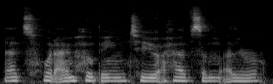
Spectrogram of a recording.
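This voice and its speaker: A middle-aged woman chatting casually about her sewing plans, relaxed and pausing with fillers. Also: low-pitched, poor audio. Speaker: sewing vlogger.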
